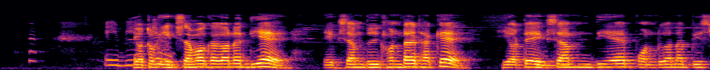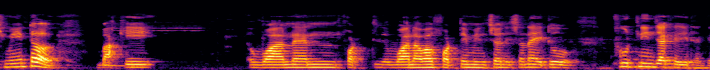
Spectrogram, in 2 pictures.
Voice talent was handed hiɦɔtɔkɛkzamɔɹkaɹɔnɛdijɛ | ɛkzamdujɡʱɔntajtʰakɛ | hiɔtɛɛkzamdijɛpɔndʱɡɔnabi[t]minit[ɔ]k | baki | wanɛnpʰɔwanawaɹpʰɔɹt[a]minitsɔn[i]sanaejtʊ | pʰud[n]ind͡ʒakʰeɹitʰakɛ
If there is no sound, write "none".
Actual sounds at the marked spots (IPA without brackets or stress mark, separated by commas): s, ɔ, i, i, n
